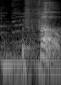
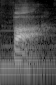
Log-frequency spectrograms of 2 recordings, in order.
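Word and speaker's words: phở: look on the wall it looks like fo p-h-o but really it's pronounced far far and then the other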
